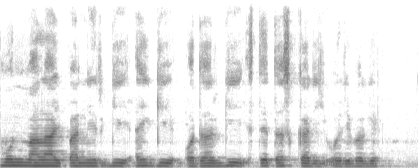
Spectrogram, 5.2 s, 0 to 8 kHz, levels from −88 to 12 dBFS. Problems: none marked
